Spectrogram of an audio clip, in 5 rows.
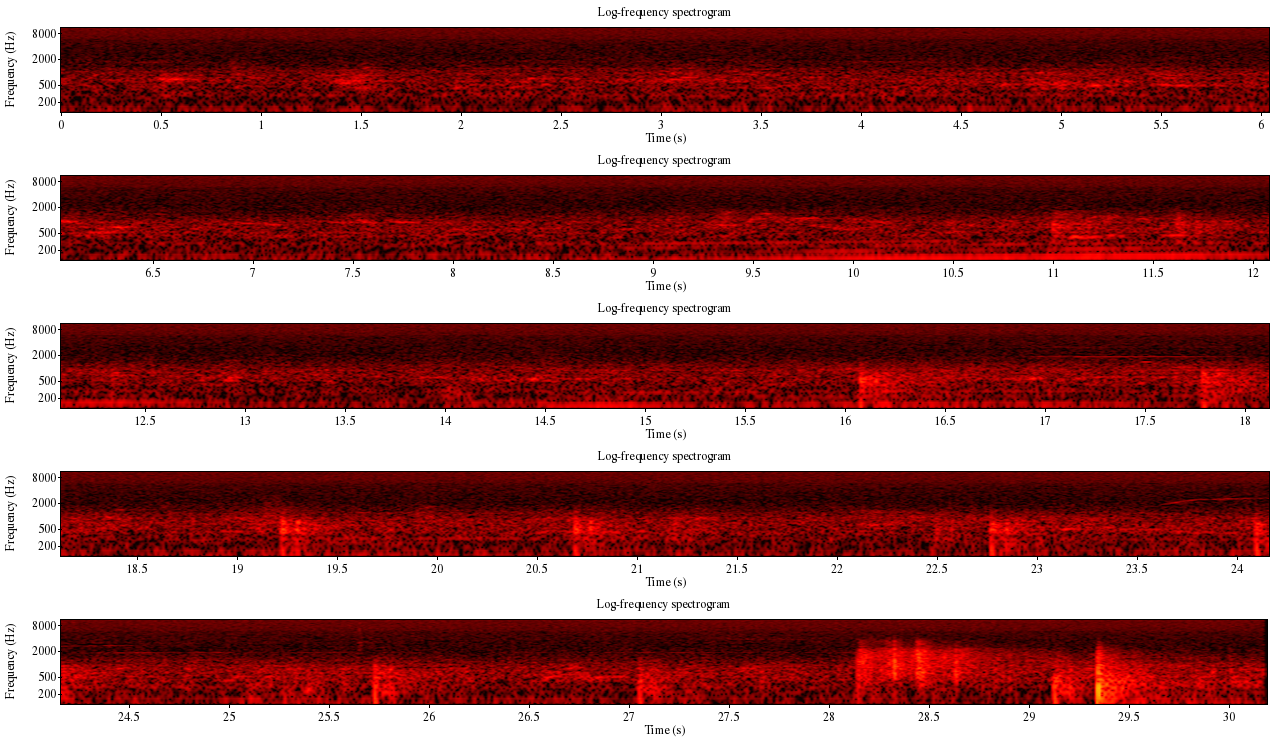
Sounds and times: firework launch 28.1 - 30.1

